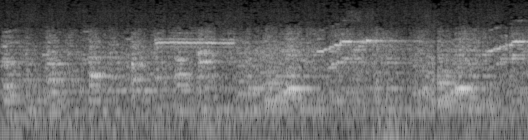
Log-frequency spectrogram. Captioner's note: horn Honks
